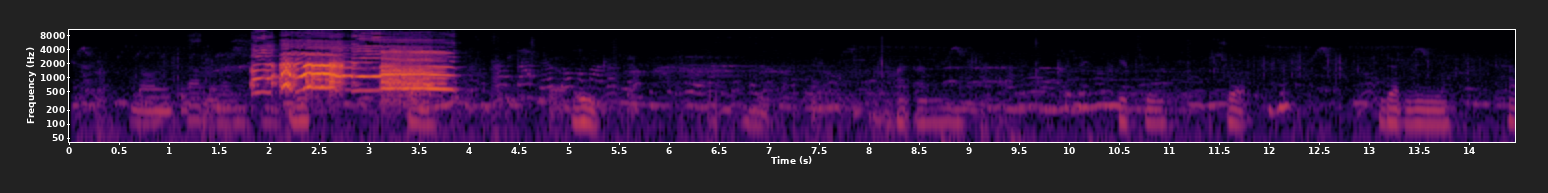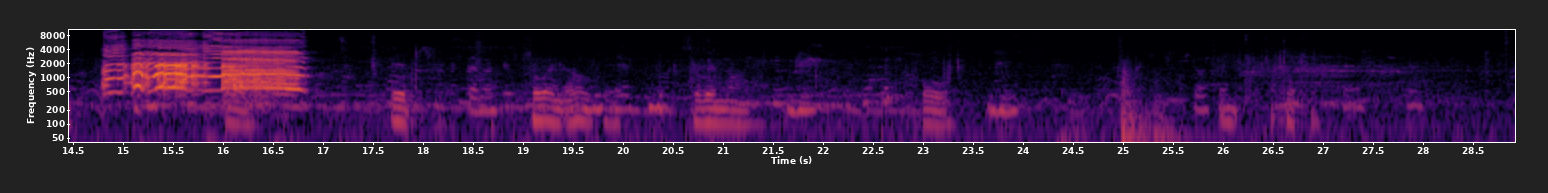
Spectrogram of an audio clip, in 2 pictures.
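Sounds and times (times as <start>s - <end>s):
rooster crowing at a bus stop: 1.8s - 4.0s, 14.8s - 16.9s.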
